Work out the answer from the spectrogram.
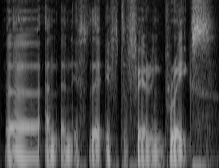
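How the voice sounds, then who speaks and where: Sri man, very deep voice. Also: flat delivery, unhurried, darkish tone, clean tone, no room sound, clean studio sound. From Sri Lanka. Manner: repeats and restarts words often, chatty. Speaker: podcast guest. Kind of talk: casual conversational explaining. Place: rented room.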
